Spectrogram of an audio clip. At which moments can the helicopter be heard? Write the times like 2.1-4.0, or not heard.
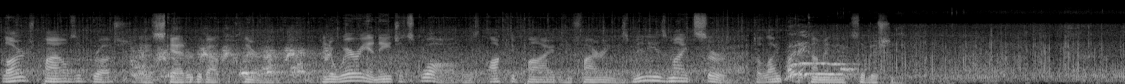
0.0-11.2.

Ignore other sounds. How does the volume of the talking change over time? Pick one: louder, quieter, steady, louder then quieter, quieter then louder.
steady.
